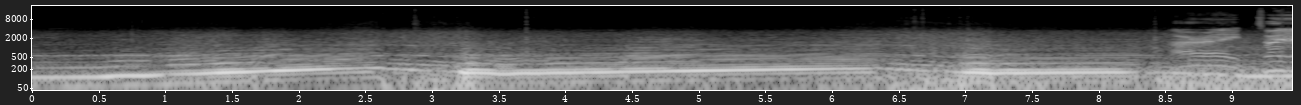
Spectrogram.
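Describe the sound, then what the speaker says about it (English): Engine of a high-mileage 2001 Honda Prelude SH revving close up, pitch rising and falling through three strong climbs with a steady idle-like drone between them, loud and alone. "look at the RPMs climbing"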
